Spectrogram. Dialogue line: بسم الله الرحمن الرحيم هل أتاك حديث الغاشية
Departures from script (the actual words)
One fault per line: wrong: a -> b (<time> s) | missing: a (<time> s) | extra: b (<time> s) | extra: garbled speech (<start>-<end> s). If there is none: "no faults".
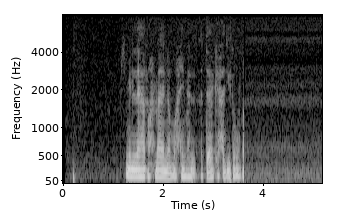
no faults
